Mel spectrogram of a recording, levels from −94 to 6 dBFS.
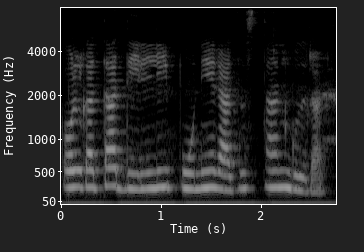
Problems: background sounds at intervals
